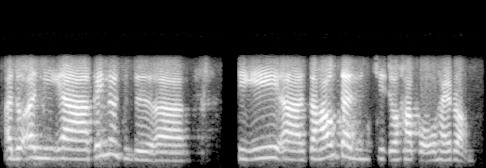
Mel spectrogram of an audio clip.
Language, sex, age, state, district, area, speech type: Manipuri, female, 18-30, Manipur, Kakching, rural, conversation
